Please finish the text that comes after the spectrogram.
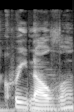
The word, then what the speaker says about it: Crenova: plastic on the course yeah and I did pronounce it right it's cre Nova so yeah that was right comment down below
